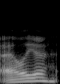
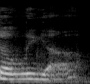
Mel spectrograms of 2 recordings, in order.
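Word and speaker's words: Aaliyah: who who died in the plane crash Ilia Alia Alia um I don't know how to pronounce her name okay that's a Leah oh yeah Leah there you go at youz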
